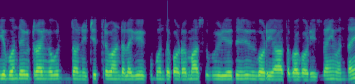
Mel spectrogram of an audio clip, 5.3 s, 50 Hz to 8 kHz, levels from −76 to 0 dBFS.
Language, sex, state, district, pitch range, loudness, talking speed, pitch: Garhwali, male, Uttarakhand, Uttarkashi, 120-125 Hz, -18 LUFS, 80 wpm, 120 Hz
